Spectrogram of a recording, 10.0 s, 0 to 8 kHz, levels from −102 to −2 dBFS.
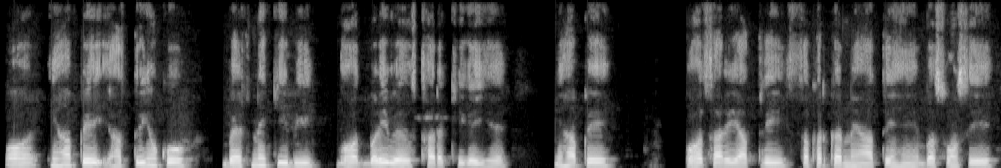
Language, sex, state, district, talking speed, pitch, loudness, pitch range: Hindi, male, Bihar, Lakhisarai, 150 wpm, 145 Hz, -18 LUFS, 140-155 Hz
